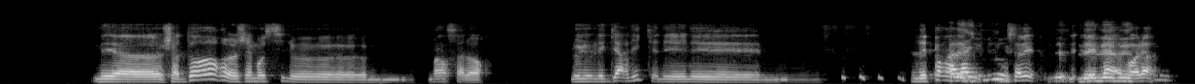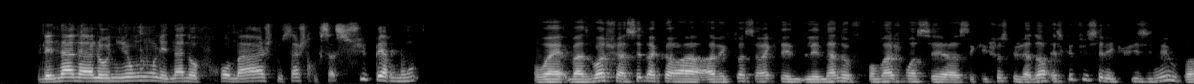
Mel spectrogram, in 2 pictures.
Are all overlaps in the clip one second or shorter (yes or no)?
no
